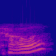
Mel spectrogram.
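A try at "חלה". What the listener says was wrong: Oh, I would not say it's a hard CH. It's a guttural. Yeah,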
